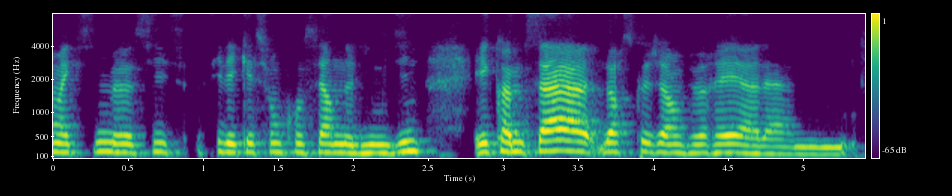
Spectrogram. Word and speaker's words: LinkedIn: Comment on prononce LinkedIn? Donc, en effet, j'avais déjà fait quelques posts là-dessus. Donc, on ne dit pas LinkedIn à la française, mais on dit en effet LinkedIn.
